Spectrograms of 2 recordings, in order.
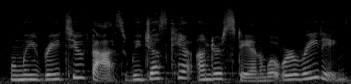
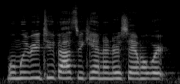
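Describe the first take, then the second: First: Said in the usual way. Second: Rushed, loud and high; reading too fast. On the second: Shown as a demonstration. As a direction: race through the words. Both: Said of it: "But as you can see".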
